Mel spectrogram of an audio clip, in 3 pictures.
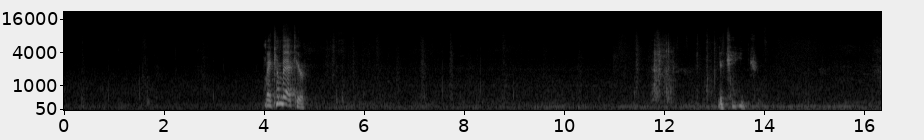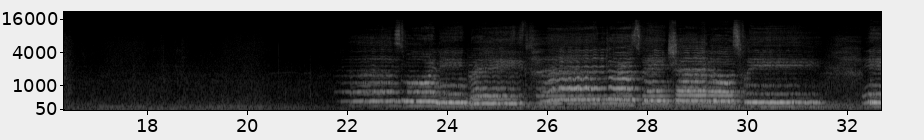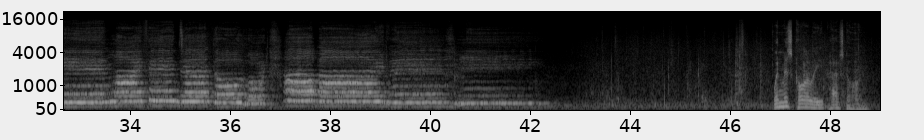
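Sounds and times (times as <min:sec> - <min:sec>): choir singing a hymn: 0:21.8 - 0:42.6.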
